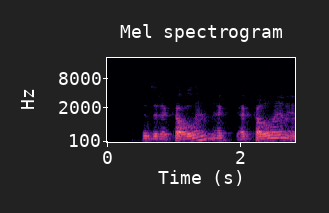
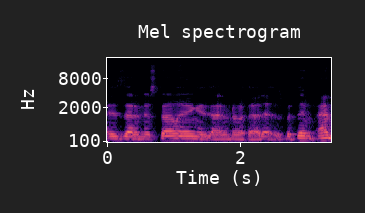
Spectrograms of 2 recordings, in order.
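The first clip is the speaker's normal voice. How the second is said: normal talking voice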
